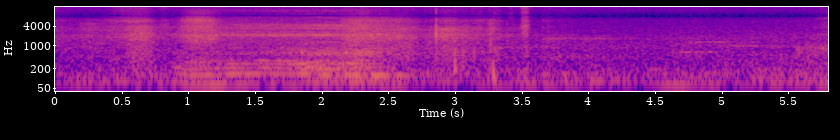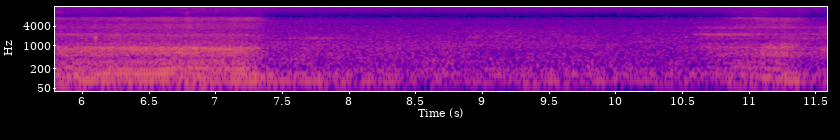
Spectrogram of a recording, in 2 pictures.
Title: suara naga ngorok#ngorok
